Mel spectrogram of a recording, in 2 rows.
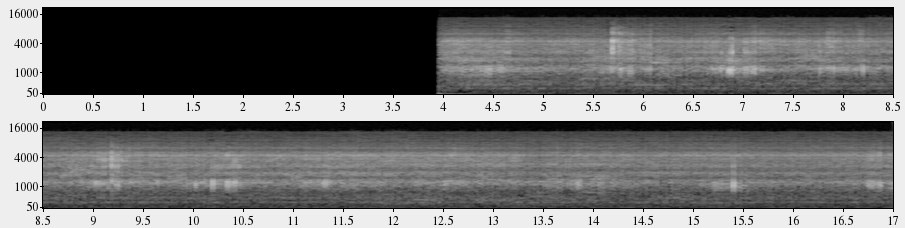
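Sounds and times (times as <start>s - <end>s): steady hiss: 4.0s - 17.0s
sharp clicks and crackles: 5.6s - 8.3s.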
